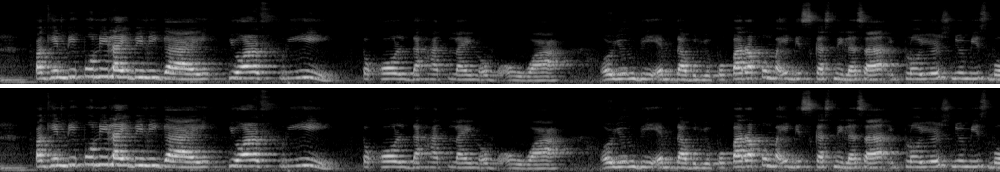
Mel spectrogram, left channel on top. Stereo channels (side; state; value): both; identical; correlation 1.00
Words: Pag hindi po nila ibinigay, you are free to call the hotline of OWA or yung DMW po para po ma-discuss nila sa employers nyo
